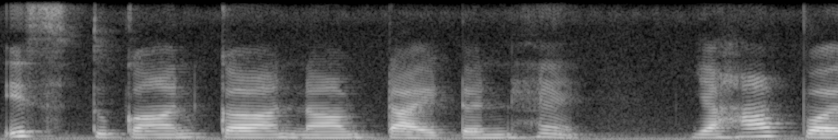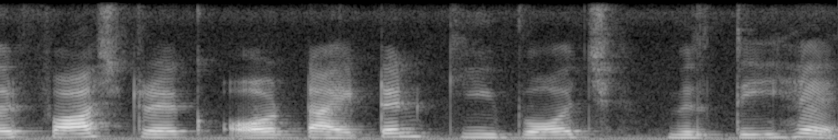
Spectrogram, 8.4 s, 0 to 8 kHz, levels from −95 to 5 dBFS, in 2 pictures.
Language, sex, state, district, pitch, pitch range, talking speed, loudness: Hindi, female, Madhya Pradesh, Katni, 175 Hz, 165-190 Hz, 105 wpm, -19 LUFS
